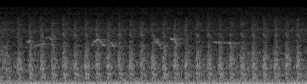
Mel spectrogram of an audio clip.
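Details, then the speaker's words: 2010 Hyundai Sonata crank no-start: starter cranks at a steady, even chug and the tachometer moves, but the engine never catches; the cause was a failed fuel pump. "So I'm cranking the engine over, it doesn't start, and my tachometer moves."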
